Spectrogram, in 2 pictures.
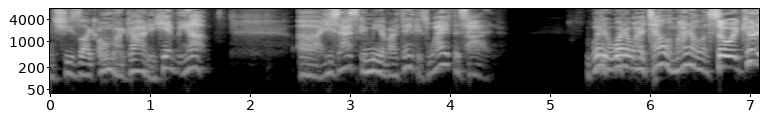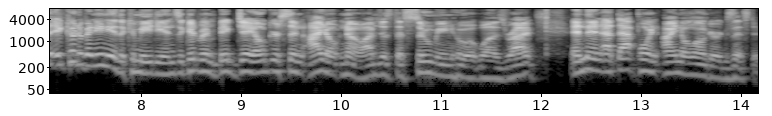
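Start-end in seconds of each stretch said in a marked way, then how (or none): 0.5-6.6 hushed, muttered, under-the-breath aside. Retelling what she said quietly to her friend: imitating someone talking under her breath. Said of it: "under her breath talking to her friend".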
